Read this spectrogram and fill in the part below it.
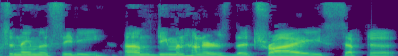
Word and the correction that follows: Triptych: tri. Um, you know what one I'm the talking. Triptych. – Yeah, the triptych.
